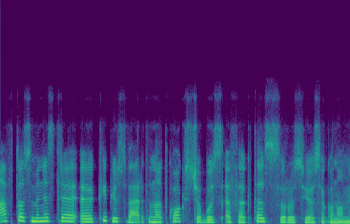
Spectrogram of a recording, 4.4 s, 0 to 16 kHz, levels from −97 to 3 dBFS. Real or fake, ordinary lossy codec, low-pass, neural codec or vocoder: real; Opus, 32 kbps; 7.2 kHz; none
